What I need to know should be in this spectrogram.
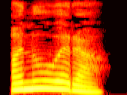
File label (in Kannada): "ಅನುವರ", kannada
